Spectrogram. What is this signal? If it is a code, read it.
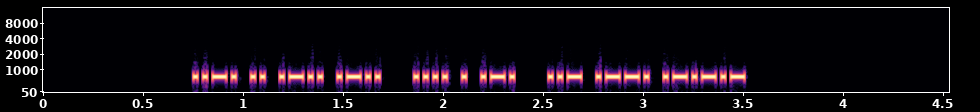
Morse code, heard as a keyed tone, about 50 wpm, 700 Hz. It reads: FILL HER UP.
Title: Sentences from Top 1000 Words - Review Part 3 - 50wpm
